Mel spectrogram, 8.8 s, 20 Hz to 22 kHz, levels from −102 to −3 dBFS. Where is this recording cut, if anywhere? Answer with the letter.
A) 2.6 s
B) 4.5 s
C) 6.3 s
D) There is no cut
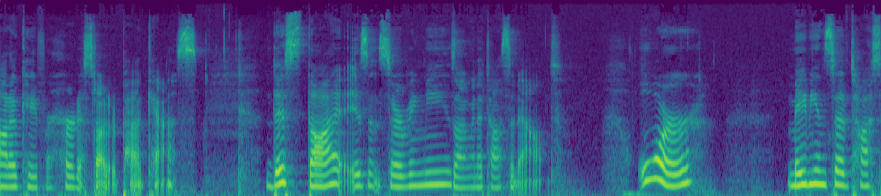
B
